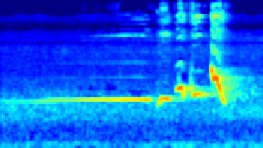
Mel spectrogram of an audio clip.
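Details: Unusual song of a Japanese bush warbler, thought to be an immature bird practising: a long, even whistle swelling slowly, followed by three quick notes climbing in steps to a higher, sharper final note.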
